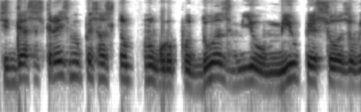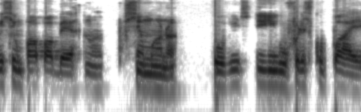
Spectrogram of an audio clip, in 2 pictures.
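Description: Dark and mellow in tone, this man's voice sits fairly high in pitch with ordinary pitch variation. He speaks at a moderate pace. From Brazil, Acre. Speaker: podcaster. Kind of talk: casual chat.

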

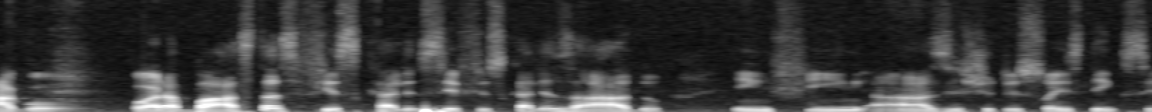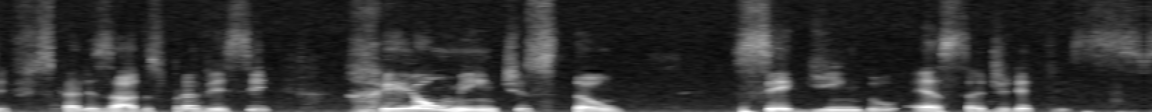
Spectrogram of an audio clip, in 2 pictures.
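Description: A man speaks at a fairly slow pace with lively intonation and a medium pitch. His loudness swings widely from moment to moment. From Brazil, interior of Rio Grande do Sul. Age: 40s. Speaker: radiology technologist and professor. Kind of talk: casual interview. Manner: halting.

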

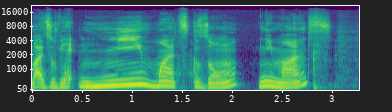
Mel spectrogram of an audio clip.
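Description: A woman with a plain, everyday voice speaks with lively intonation. Her pitch is fairly high, and the sound is dry and close with no echo. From Germany, Portuguese-Greek family. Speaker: podcast co-host. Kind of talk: casual chat.

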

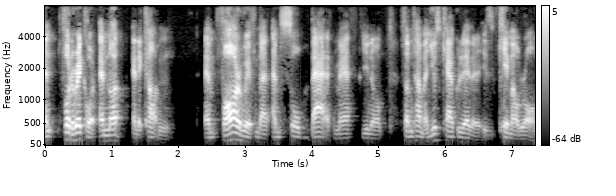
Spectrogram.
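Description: Speaking at a fairly quick pace, a man lets his loudness swing widely. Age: 20s. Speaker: podcast co-host. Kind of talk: casual chat.

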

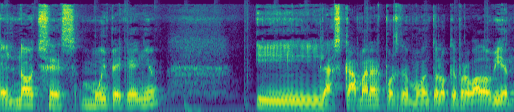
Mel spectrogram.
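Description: Amid noticeable background noise, a man talks at a moderate pace in a fairly high pitch with ordinary pitch variation. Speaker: tech youtuber. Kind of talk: casual vlog review.

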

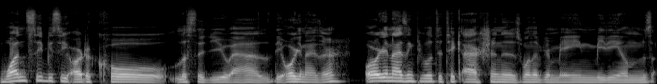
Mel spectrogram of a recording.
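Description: In a very clean recording with a silent background, a man with a Canadian accent speaks at a fairly quick pace with hardly any pauses, his medium-pitched voice dark and mellow with ordinary pitch variation. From Edmonton, Canada. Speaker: podcast host. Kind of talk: casual interview. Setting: recorded in a house.

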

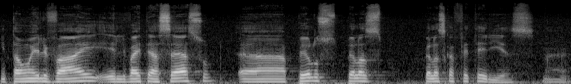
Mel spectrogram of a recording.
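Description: At a very slow pace, a man talks with fairly even intonation and medium pitch. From Brazil, Serra da Mantiqueira (Minas Gerais). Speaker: coffee farmer. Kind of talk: interview.

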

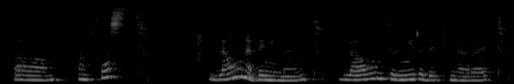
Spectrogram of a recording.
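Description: Somewhat breathy and fairly high-pitched, the woman's voice carries a dark, mellow tone and ordinary pitch variation. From Romania, Arad. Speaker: kindergarten teacher, pastor's wife. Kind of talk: casual chat.

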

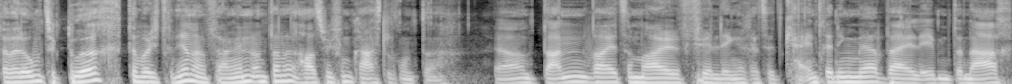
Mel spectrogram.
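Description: This man's voice has a dark, mellow tone and a medium pitch, moving at a fairly quick pace with fairly even intonation. The recording is very clean, with a silent background. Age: 30s. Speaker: fitness trainer and social media personality. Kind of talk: casual interview chat.

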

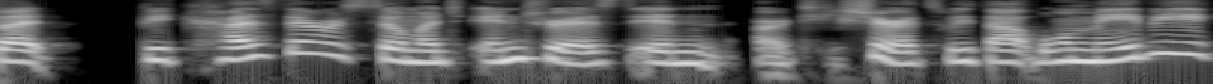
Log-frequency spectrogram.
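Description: A woman in a Canadian accent talks at a moderate pace and medium pitch in an unremarkable speaking voice, recorded very cleanly with a silent background and dry, close sound with no echo. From Canada, Toronto area. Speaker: podcast host and skating organization founder. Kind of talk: interview.

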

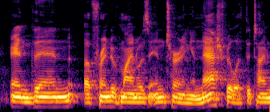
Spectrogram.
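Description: A very deep, low man's voice at a fairly quick pace, with audible room echo. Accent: American. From Missouri (Columbia). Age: 20s. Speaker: concert promoter and musician. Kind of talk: casual interview.

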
